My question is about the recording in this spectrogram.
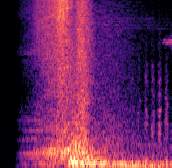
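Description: Logo-intro whoosh sound effect that swells to a peak about a second in and then fades, over a steady low rumble.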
